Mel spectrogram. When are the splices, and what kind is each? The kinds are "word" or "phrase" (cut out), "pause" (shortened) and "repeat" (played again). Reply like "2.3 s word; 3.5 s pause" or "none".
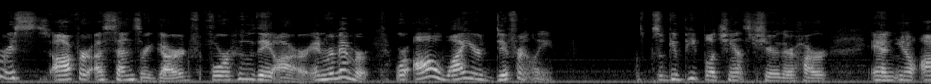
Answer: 1.4 s phrase; 2.0 s word; 7.5 s word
